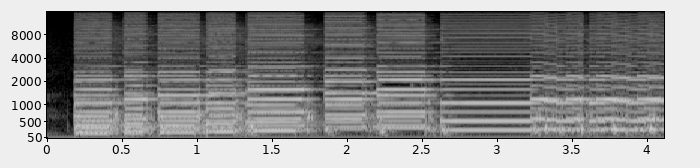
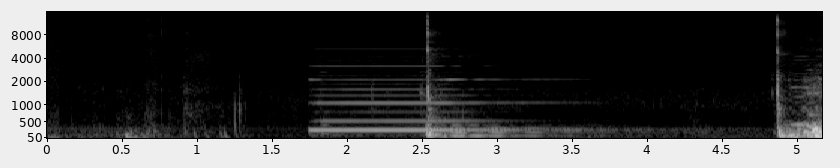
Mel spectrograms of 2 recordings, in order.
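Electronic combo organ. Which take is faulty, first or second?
second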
